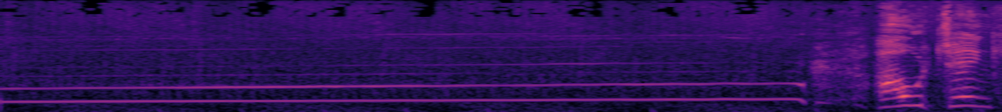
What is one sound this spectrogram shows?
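A steady electronic tone hums and slowly rises in pitch, then cuts off.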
